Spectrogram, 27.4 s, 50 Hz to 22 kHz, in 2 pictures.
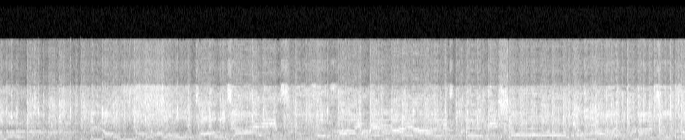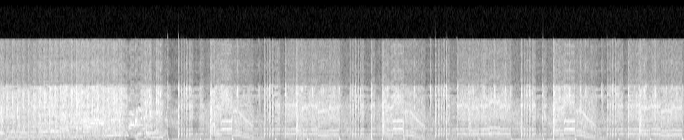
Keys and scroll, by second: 2.3 ctrl+z, 17.3 ctrl+z, 19.7 ctrl+s, 22.6 ctrl+d, 24.8 Delete, 25.6 ctrl+space, 26.2 t, 26.7 n, 26.9 t.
